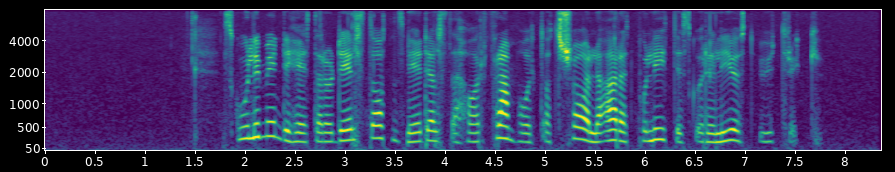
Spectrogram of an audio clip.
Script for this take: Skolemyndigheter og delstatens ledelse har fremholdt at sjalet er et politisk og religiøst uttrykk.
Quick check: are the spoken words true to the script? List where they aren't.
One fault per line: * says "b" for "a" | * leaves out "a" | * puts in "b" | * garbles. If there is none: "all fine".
all fine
